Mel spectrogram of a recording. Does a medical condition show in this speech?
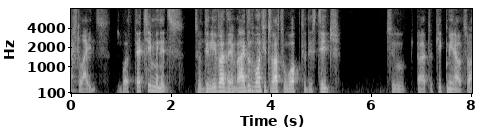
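No.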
